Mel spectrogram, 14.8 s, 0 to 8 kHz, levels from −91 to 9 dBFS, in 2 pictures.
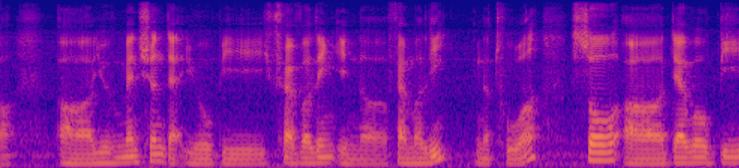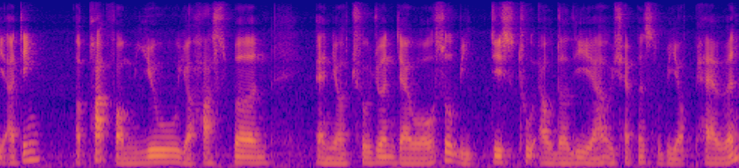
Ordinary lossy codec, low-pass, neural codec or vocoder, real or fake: none; none; none; real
